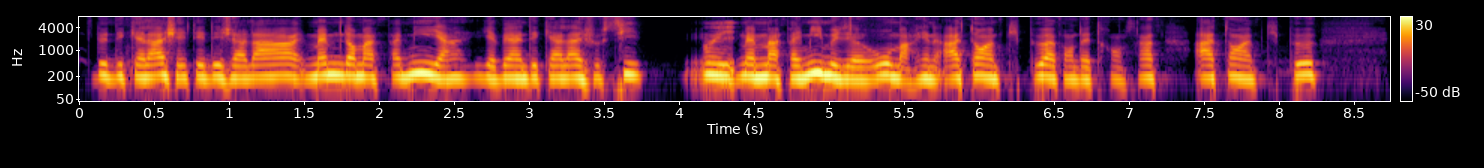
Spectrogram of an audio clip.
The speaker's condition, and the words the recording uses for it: Deafness. Oui. On ne peut pas savoir si vous ne nous le dites pas que, vous êtes sourde.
